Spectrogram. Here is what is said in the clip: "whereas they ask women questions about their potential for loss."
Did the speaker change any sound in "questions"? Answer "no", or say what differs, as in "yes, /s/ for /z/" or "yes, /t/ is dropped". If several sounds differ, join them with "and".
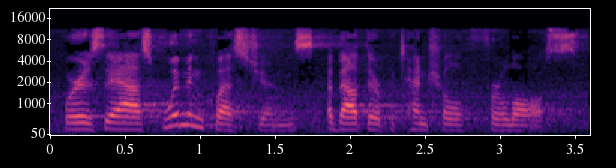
no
